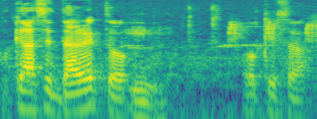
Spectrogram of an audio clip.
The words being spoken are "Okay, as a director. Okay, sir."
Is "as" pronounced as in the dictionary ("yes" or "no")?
no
